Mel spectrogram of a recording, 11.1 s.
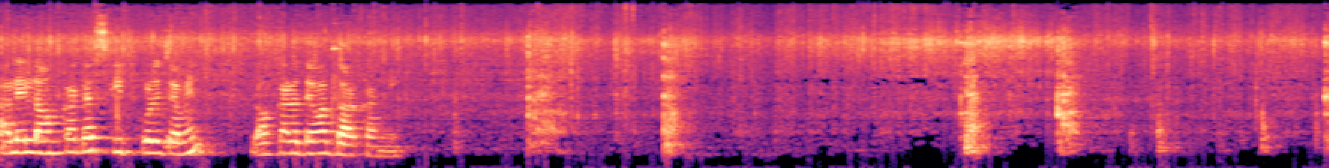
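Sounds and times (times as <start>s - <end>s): food sizzling in oil: 0.0s - 11.0s
spatula scraping pan: 3.7s - 5.9s, 7.4s - 11.0s.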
